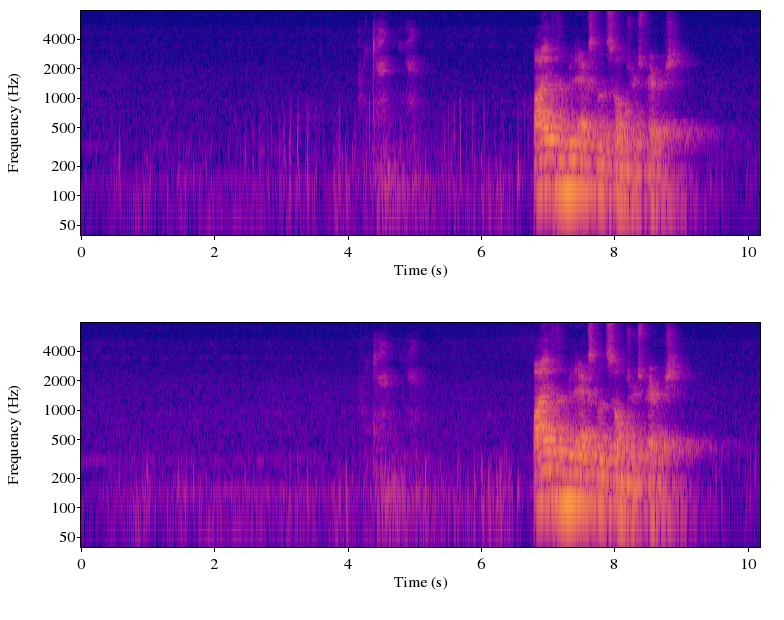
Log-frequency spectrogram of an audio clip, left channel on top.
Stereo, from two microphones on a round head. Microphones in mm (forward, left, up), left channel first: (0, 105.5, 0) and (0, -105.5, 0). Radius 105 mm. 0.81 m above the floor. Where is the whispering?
55° left (ahead or behind), 0.7 m.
